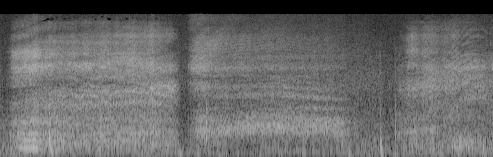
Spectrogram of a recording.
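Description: A woman breathing slowly and audibly: three long breaths, each a soft rush of air, with short pauses between them.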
